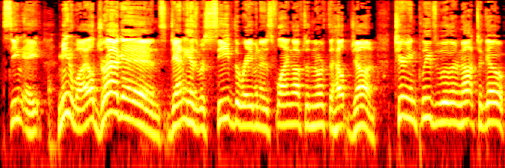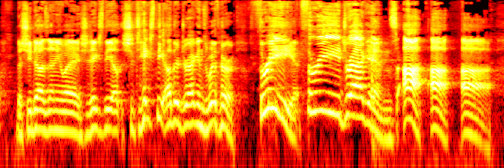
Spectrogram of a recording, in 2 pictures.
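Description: A man's voice: high-pitched, fast, few pauses, bright, forceful tone. A young man casually recapping a TV episode, joking and laughing often between points. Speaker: podcast host recapping episodes.

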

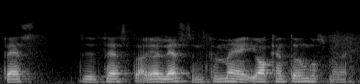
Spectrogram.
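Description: A man's voice: medium pitch, flat delivery, gravelly, roomy sound, dull audio. A man talking frankly about being a father, in a blunt, profane and rambling way with self-deprecating asides. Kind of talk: candid monologue.

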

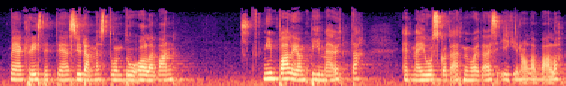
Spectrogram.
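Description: A young woman preaching a sermon in church, casual and lively, with slangy, self-deprecating humor. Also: medium pitch, gravelly.

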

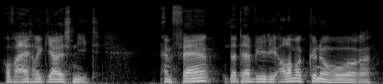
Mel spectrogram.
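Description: A man hosting a podcast, telling an absurd comic story in a dry, deadpan way. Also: medium pitch, fairly quick. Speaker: podcast host.

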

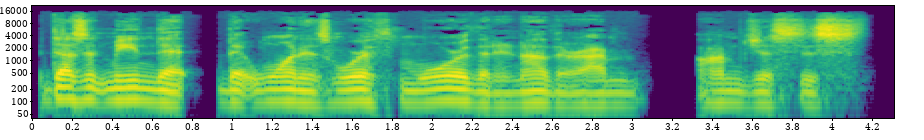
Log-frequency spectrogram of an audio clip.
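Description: A man's voice: deep voice, steady tone, normal speed, dry recording, clean studio sound. A man from California, a missionary, talking earnestly about faith in an interview. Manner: earnest, preacherly.

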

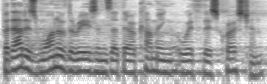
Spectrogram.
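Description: Priest preaching in a long, echoing church reverb. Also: male voice, medium pitch, fairly even intonation, brisk, darkish tone. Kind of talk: Gospel reading and homily. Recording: long cathedral-like echo.

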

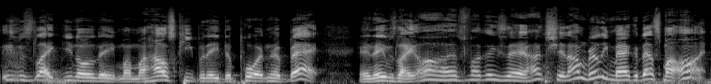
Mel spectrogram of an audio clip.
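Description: A man in a group conversation who keeps jumping in with jokes and short, punchy remarks. His voice sits somewhat high. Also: lively intonation, a little fast, no room sound, clean studio sound. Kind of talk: casual chat.

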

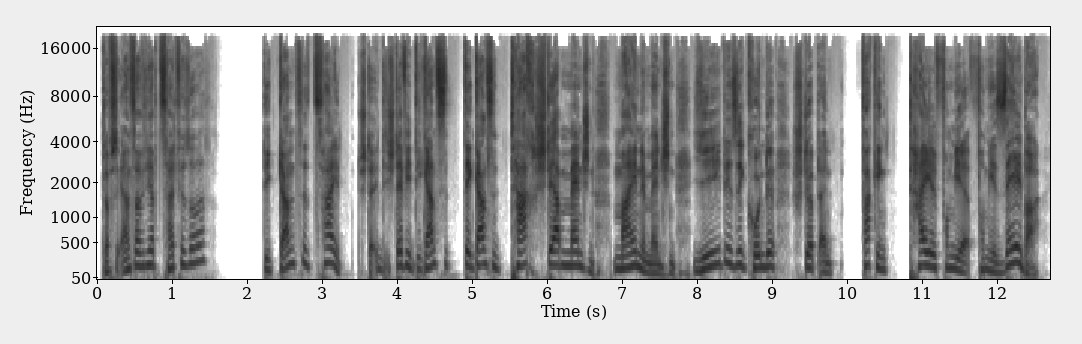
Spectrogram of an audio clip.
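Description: A man doing the voice of a stressed, drug-addled, irritable God in a storybook reading, talking in a rambling, exasperated way with a lively pitch. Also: measured pace, no echo, clean studio sound.

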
